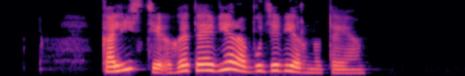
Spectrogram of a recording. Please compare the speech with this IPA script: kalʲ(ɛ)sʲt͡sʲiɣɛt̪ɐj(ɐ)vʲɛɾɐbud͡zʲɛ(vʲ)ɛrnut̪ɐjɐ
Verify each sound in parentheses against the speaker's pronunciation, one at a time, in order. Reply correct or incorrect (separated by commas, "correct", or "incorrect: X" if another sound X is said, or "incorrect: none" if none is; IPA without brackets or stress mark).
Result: incorrect: i, correct, correct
